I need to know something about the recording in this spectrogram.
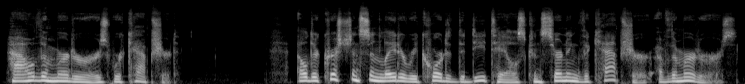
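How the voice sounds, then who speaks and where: A man reading a memoir as scripted audiobook narration, measured and clearly enunciated, recorded close in a studio. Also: medium pitch, darkish tone, dry recording.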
